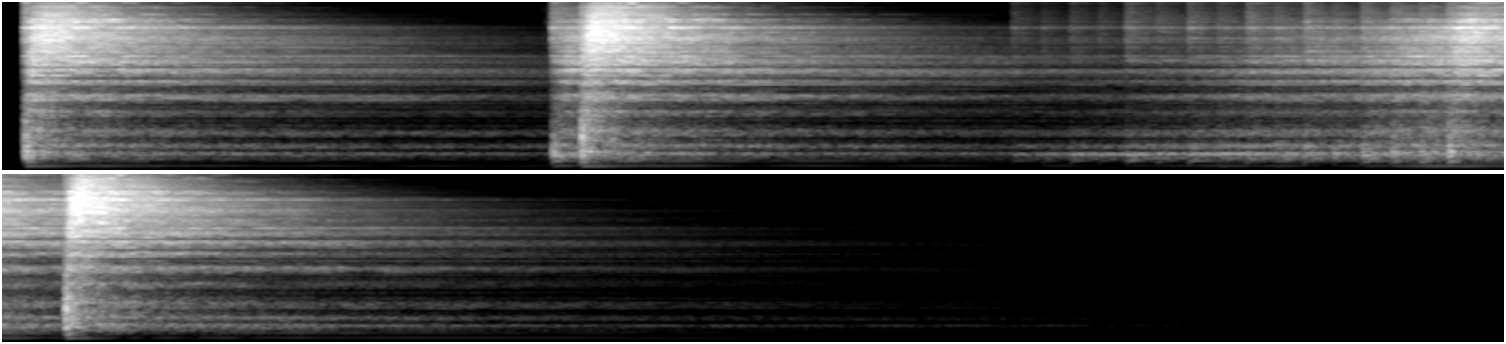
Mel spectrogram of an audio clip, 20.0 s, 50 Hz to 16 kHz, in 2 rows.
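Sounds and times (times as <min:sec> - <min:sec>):
custom 16-inch crash cymbal: 0:00.2 - 0:13.7.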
